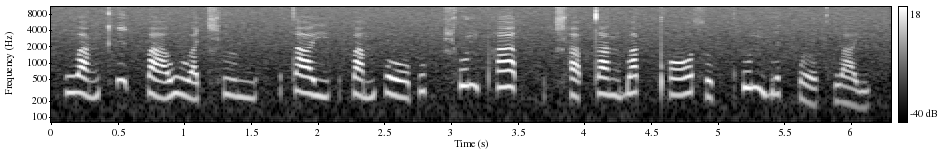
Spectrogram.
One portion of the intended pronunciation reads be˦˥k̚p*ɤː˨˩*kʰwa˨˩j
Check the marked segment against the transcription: incorrect: ɤː˩˦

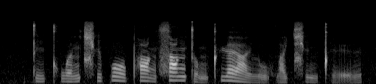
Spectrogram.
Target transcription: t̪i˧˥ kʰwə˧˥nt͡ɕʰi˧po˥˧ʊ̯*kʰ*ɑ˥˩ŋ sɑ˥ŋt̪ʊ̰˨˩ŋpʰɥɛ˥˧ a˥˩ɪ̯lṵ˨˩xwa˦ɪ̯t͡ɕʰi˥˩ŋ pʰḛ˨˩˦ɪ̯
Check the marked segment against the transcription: incorrect: pʰ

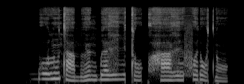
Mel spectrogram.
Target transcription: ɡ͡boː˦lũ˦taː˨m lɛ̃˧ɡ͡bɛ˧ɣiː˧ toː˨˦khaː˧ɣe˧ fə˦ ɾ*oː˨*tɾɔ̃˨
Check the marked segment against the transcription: correct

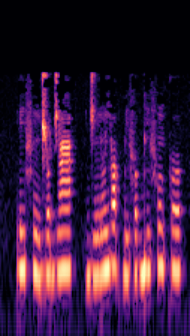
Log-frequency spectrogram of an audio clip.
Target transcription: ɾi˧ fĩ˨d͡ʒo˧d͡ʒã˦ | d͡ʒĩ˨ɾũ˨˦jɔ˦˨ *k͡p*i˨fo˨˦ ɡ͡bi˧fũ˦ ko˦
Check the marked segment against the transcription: correct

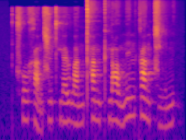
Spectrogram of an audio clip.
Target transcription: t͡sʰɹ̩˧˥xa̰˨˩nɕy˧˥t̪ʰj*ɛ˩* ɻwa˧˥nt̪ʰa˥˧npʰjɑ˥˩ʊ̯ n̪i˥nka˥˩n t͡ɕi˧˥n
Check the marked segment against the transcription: incorrect: ɛ˧˥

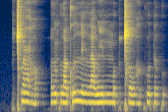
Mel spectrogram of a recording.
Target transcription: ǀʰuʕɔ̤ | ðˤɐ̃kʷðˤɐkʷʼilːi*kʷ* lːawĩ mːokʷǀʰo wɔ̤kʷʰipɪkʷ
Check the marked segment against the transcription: incorrect: none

